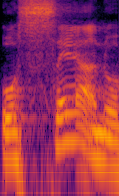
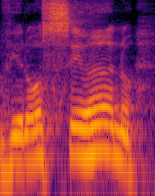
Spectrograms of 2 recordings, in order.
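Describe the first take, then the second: First: The stress is on the second syllable. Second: The stress is on the third syllable. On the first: This is the older Latin form. "Oceano era oceano" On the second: This is the later changed form. "a sílaba tônica foi deslocada para frente"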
